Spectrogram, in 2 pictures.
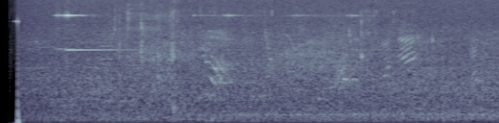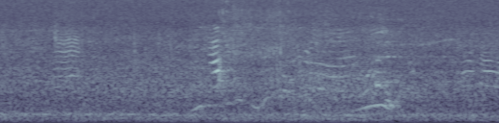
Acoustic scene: residential area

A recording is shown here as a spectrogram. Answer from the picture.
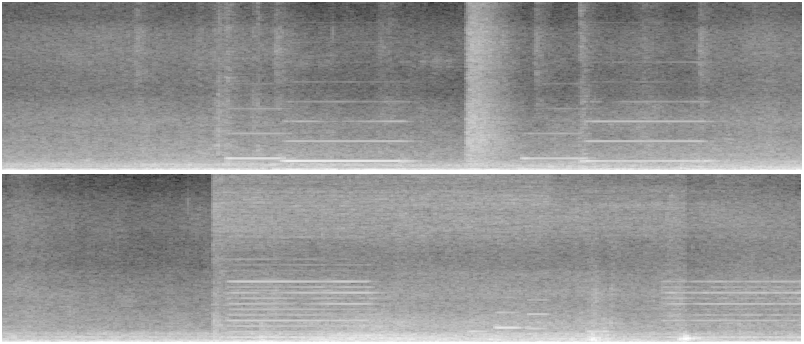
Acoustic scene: bus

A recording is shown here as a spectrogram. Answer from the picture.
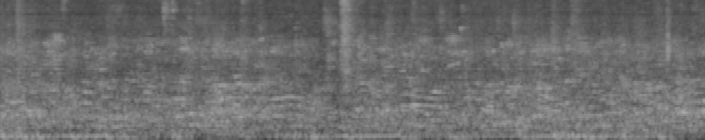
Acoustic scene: restaurant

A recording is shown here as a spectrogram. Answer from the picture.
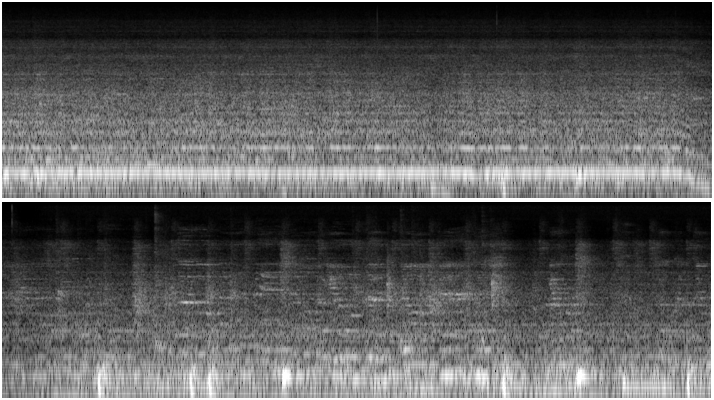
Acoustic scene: cafe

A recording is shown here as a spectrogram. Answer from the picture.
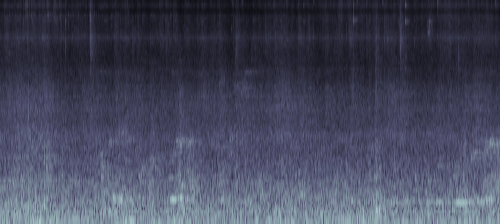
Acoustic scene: subway station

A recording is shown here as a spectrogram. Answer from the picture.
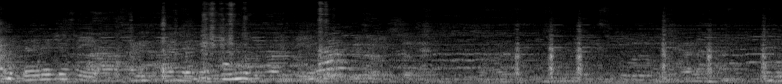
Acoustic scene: cafe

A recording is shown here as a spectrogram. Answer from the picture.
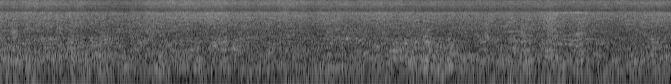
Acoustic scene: restaurant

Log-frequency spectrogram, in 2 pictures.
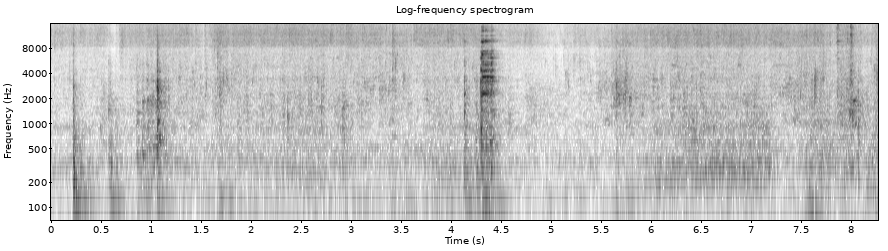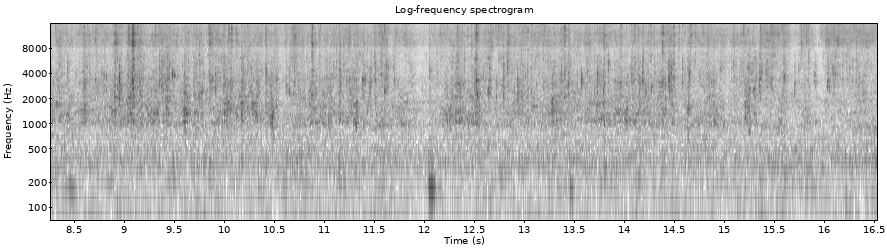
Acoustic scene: kitchen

